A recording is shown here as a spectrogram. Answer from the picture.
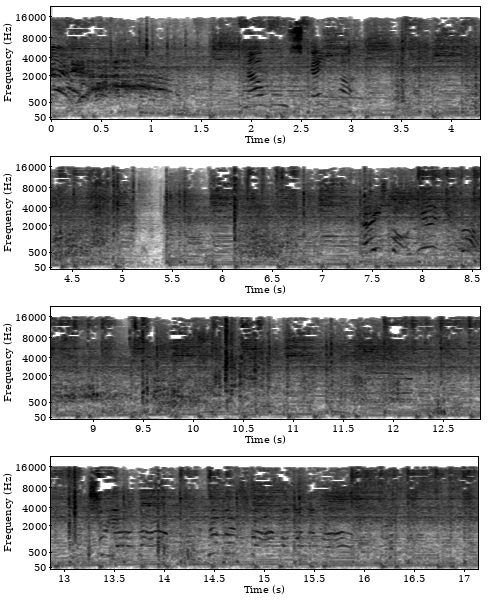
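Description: Skateboard wheels rolling on concrete, mixed with voices and music.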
